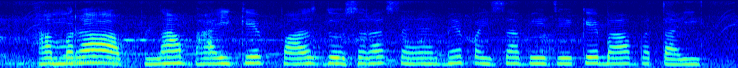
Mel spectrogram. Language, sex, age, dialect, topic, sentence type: Bhojpuri, female, 18-24, Northern, banking, question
